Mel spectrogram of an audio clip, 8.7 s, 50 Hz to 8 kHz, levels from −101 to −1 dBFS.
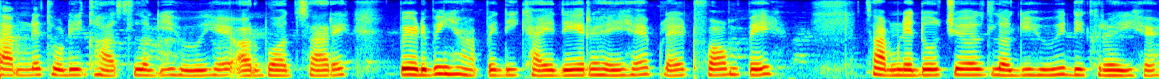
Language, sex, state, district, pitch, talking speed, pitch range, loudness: Hindi, female, Uttar Pradesh, Jyotiba Phule Nagar, 210 Hz, 185 wpm, 200-220 Hz, -17 LUFS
